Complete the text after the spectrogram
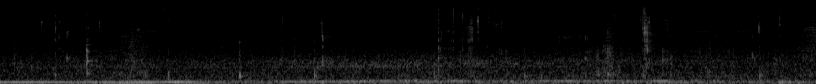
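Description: A woman slurps noodles close up.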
